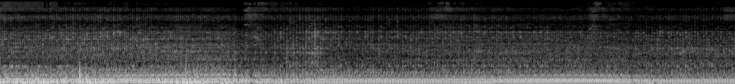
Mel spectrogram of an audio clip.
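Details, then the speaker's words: Daihatsu Hijet pickup, small multi-cylinder engine, first start after sitting in a barn about 6–7 years, started with a fresh battery: low, steady idle with even firing and no knocks or stumbles; runs fine, normal idle. "we finally got her out of the garage as you can hear she's running fine"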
